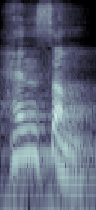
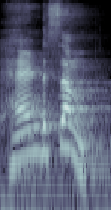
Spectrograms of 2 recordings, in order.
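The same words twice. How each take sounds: First: The d sound is left silent. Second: The d sound is clearly pronounced. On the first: The speaker calls it right. "डी silent होता है" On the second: The speaker calls it wrong. "No"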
